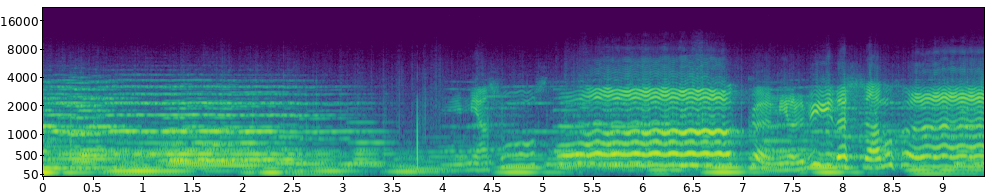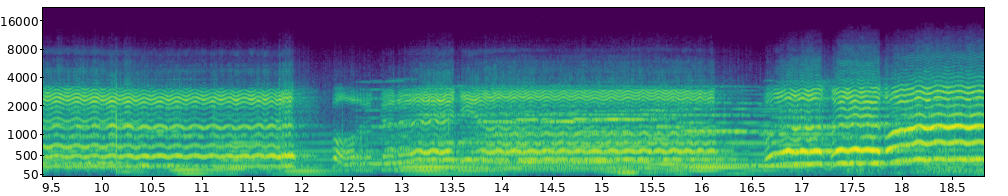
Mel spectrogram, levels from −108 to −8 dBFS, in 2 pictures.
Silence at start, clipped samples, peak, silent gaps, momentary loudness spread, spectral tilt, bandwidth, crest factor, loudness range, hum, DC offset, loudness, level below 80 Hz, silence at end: 0 s; under 0.1%; -4 dBFS; none; 15 LU; -7 dB/octave; 7.6 kHz; 16 dB; 9 LU; none; under 0.1%; -19 LUFS; -48 dBFS; 0 s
